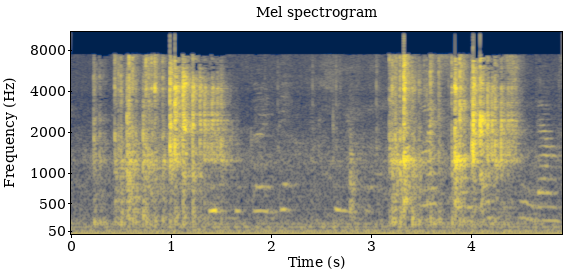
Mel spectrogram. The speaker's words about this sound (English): Rolls dice for me. Okay, so 1, 2, 3. It's rolling the dice to see if I hit.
